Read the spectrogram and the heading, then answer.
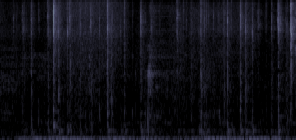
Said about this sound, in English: Sorry guys, that's me typing.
